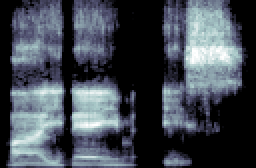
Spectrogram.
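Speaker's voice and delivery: "My name is" stretched very slowly; patient teacher demo; very slow model. Shown as a demonstration. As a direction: draw out "My name is" syllable by syllable. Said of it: "de la siguiente manera".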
